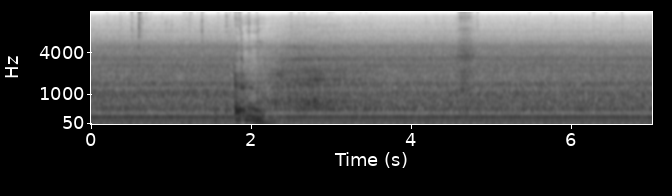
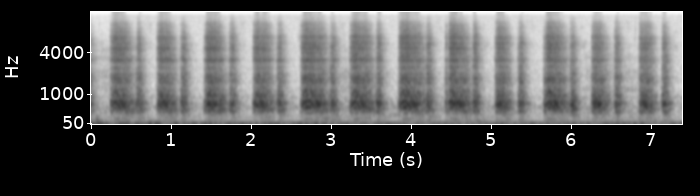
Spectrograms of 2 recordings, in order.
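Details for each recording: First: Seized sled motor from a Panasonic 3DO FZ-10 whose laser wouldn't move, bench-tested with a 9-volt battery: brief whirring chirp dropping in pitch as it spins, then stops, over steady hum; motor turns freely. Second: Panasonic 3DO FZ-10 with a seized laser-sled motor, on the third try after greasing the gears, removing excess grease and reseating them: rhythmic gritty grinding bursts, about 100 a minute, each scrape repeating with the drive cycle; still grinding, cause unconfirmed.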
